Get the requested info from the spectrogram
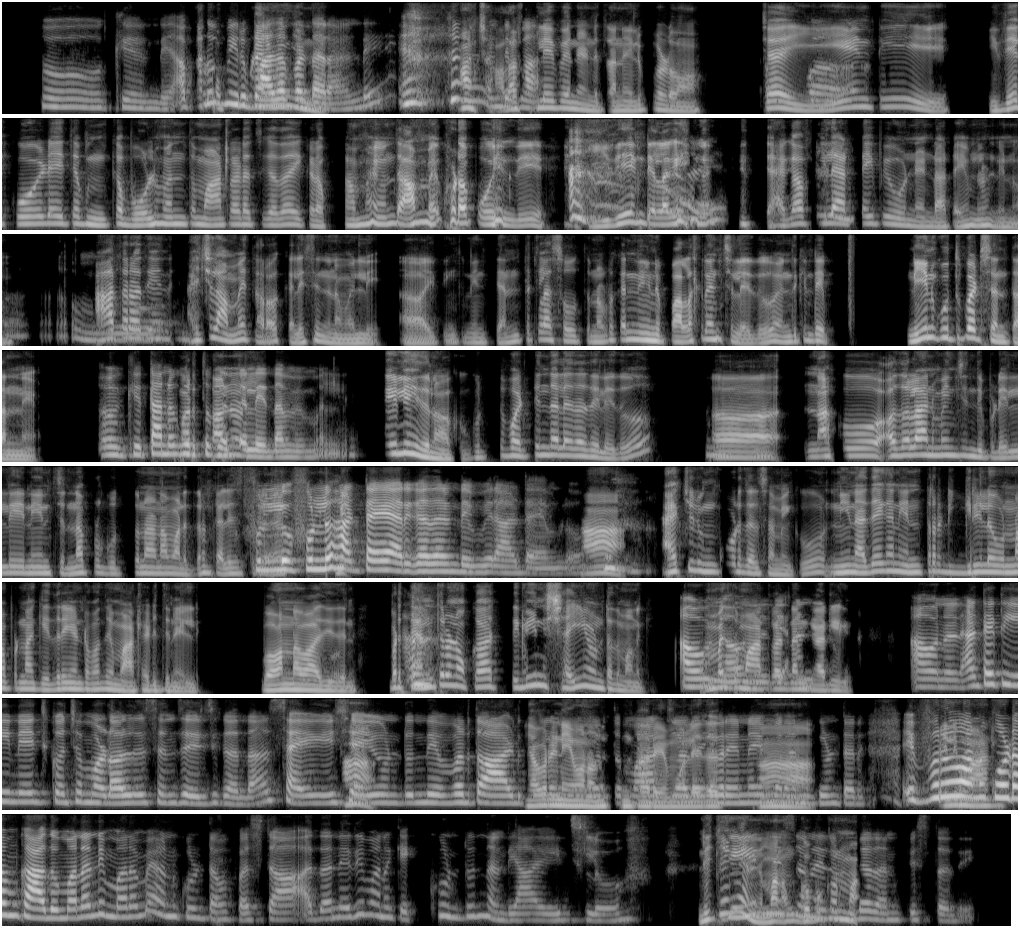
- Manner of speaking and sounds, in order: in English: "ఫీల్"; chuckle; in English: "కోఎడ్"; laughing while speaking: "ఒక అమ్మాయి ఉంది. ఆ అమ్మాయి … తెగ ఫీల్, హర్ట్"; laugh; in English: "ఫీల్, హర్ట్"; in English: "యాక్చువల్లీ"; in English: "ఐ థింక్"; in English: "టెంత్ క్లాస్"; lip smack; in English: "ఫుల్ హర్ట్"; in English: "యాక్చువల్లి"; chuckle; chuckle; in English: "బట్ టెంత్‌లోన"; in English: "షై"; in English: "టీనేజ్"; in English: "అడోలసెన్స్ ఏజ్"; in English: "షై, షై"; in English: "ఫస్ట్"; in English: "ఏజ్‌లో డేర్‌నెస్"; chuckle
- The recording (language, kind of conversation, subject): Telugu, podcast, మీ ఆత్మవిశ్వాసాన్ని పెంచిన అనుభవం గురించి చెప్పగలరా?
